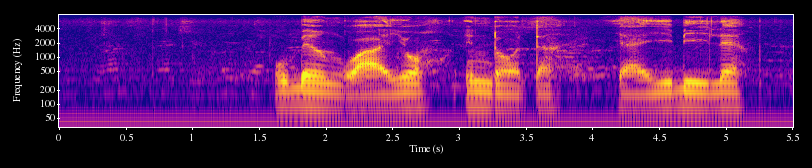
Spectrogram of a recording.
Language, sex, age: Xhosa, male, 22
